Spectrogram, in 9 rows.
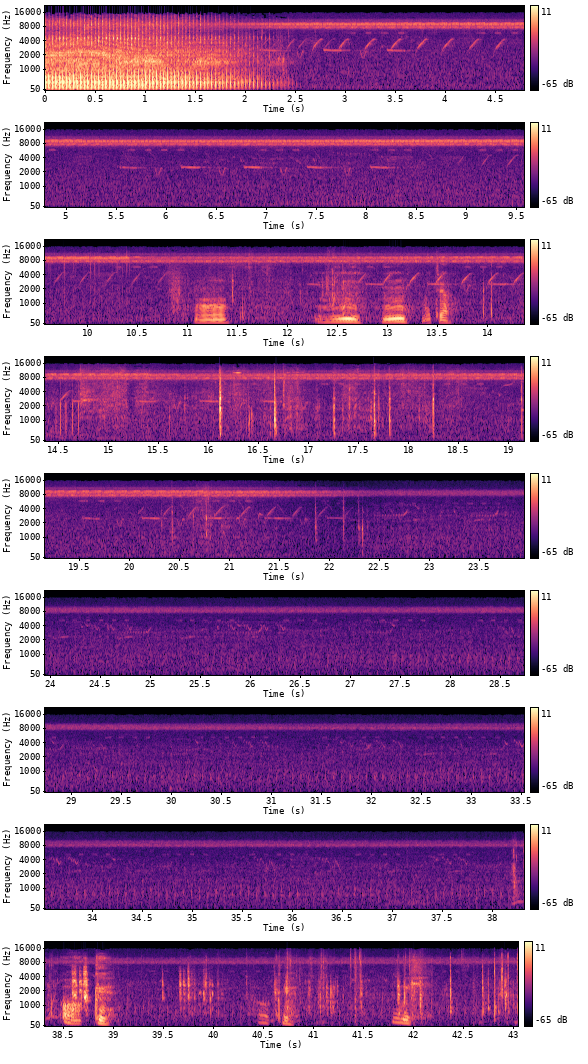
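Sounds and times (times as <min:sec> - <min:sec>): swamp insects droning: 0:00.0 - 0:43.0
faint chirps: 0:05.5 - 0:17.6
sharp clicks: 0:39.5 - 0:43.0.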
